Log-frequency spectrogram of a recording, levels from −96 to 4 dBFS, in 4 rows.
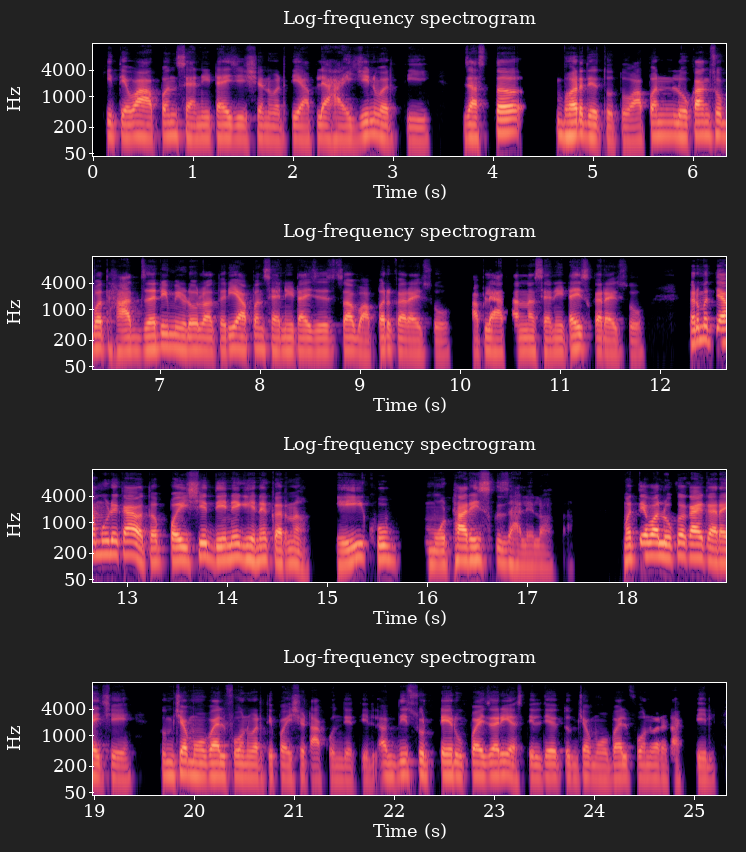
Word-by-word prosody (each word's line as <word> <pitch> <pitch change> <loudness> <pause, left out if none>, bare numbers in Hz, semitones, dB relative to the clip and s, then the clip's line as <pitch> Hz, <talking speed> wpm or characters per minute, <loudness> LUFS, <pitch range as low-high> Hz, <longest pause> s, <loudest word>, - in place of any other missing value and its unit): की 130 - -4
तेव्हा 125 +1 +2
आपण 130 +3 -3
सॅनिटायझेशन 115 -2 -4
वरती 105 +1 -6
आपल्या 110 +1 -3
हायजीन 110 +5 -4
वरती 110 -4 -5 0.4
जास्त 115 +4 0 0.6
भर 130 +1 +6
देत 115 -2 -2
होतो. 105 -1 -7
आपण 130 +6 -3
लोकांसोबत 130 +2 +1
हात 115 0 +1
जरी 125 +3 +2
मिळवला 120 -3 0
तरी 120 +3 -1
आपण 120 +2 -4
सॅनिटायझरचा 115 -1 -2
वापर 110 +2 -1
करायचो. 100 -2 -3 0.2
आपल्या 115 -2 -2
हातांना 115 +2 -3
सॅनिटाईज 110 +4 -2
करायचो. 100 -3 -3 0.5
तर 170 - +3
मग 210 +1 +2
त्यामुळे 190 +1 +5
काय 185 0 +8
होतं? 130 - -1
पैसे 135 +4 +4
देणे 145 +1 +3
घेणे 145 -2 +2
करणं 120 -6 0 0.3
हेही 125 +9 +1
खूप 150 -2 -2 0.3
मोठा 115 +5 +5
रिस्क 135 -1 -1
झालेला 100 -5 -6
होता. 90 - -17 0.7
मग 150 - +4
तेव्हा 175 0 +8
लोक 165 0 +3
काय 160 -2 +7
करायचे? 115 -6 +1 0.3
तुमच्या 125 +2 +1
मोबाईल 120 -1 +1
फोनवरती 110 -1 -3
पैसे 105 +1 -5
टाकून 100 0 -7
देतील. 100 0 -12
अगदी 120 +2 -4
सुट्टे 125 0 -1
रुपये 120 0 0
जरी 125 +1 +1
असतील, 105 0 -6
ते 115 -1 0
तुमच्या 110 +1 -5
मोबाईल 105 +1 -4
फोनवर 110 -1 -6
टाकतील. 95 +1 -10
115 Hz, 145 wpm, -23 LUFS, 110-130 Hz, 0.7 s, काय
